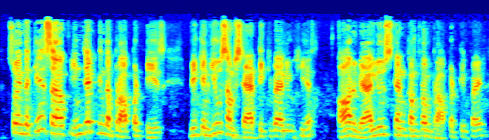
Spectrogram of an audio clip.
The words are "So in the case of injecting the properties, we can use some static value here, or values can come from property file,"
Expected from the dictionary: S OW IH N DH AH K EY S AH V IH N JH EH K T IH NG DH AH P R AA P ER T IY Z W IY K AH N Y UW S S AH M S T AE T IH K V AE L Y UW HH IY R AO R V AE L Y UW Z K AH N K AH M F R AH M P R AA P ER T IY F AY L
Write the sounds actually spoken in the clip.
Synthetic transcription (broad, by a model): S OW IH N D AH K EY S AH V IH N JH EH K T IH NG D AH P R AA P ER T IY Z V IY K AH N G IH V S AH M S T AE T IH K V AE L Y UW HH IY R AO R V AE L Y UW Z K AH N K AH M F R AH M P R AA P ER T IY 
